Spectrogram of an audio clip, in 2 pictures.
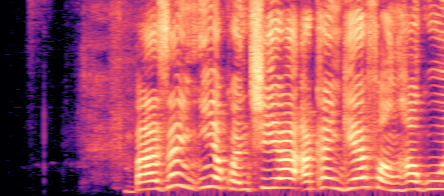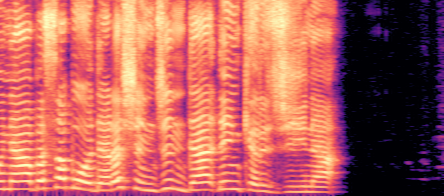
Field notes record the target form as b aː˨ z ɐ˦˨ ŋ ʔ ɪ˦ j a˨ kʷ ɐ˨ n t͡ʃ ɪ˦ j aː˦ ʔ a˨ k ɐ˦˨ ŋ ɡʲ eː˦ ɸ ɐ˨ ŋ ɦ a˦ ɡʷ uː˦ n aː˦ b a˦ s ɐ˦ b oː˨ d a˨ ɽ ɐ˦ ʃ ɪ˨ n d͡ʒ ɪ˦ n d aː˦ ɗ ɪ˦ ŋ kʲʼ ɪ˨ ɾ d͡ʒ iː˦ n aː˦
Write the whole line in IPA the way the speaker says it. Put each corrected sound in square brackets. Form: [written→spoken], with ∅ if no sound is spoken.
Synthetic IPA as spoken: b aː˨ z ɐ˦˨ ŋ ʔ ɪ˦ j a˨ kʷ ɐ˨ n t͡ʃ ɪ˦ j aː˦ ʔ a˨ k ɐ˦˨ ŋ ɡʲ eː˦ ɸ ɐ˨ ŋ ɦ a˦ ɡʷ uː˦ n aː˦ b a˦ s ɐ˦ b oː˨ d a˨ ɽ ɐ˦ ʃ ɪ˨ n d͡ʒ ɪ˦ n d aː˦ ɗ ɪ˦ ŋ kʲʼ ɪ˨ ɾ d͡ʒ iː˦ n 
